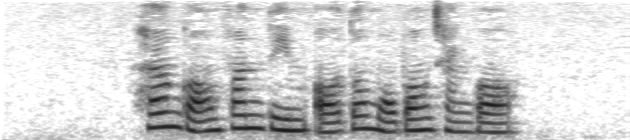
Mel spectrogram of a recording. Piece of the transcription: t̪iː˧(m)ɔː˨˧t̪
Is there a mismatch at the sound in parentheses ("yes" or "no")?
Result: no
